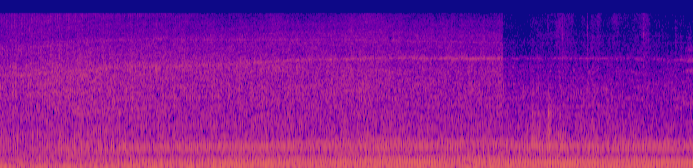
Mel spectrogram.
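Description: Cummins diesel engine of a Volvo VNL truck in American Truck Simulator runs with a steady low droning hum and a faint whine, continuous and moderately quiet.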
